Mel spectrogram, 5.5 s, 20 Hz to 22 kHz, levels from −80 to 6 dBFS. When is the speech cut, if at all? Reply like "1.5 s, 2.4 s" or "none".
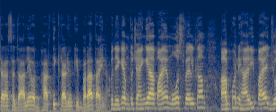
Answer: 2.2 s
